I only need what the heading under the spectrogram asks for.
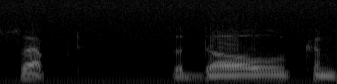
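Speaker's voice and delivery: ordinary delivery, nothing marked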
